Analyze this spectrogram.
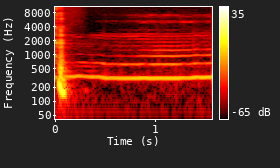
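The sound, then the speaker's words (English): A ghostly moan from a ghost sound-effect recording, like a whining dog: a short click, then a sustained, flat-pitched, hollow tone with soft overtones that drones on evenly. “What is that? Is that a ghoulish ghoul? 4 hours of ghost sound. They sound so constipated.”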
